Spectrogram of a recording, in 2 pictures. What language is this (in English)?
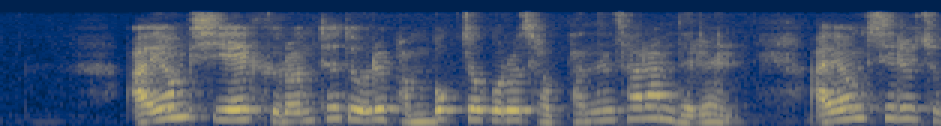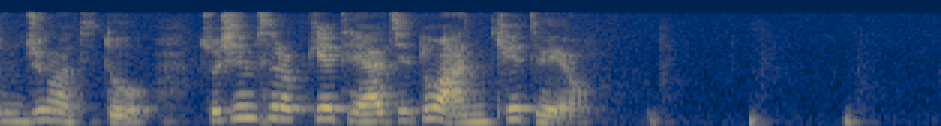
Korean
